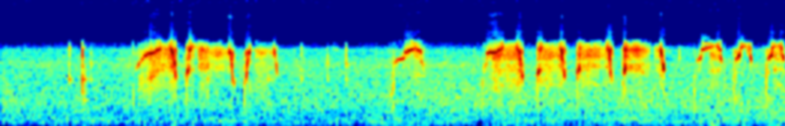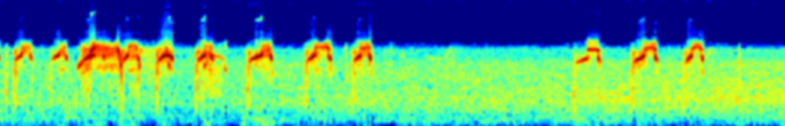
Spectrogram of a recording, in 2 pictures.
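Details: Ospreys at their nest in an Estonian forest reserve, seen on a live webcam, with well-grown chicks flapping their wings in a crowded nest of four birds. Short, high whistled chirps come in irregular bursts and scattered notes, with brief quiet gaps.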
